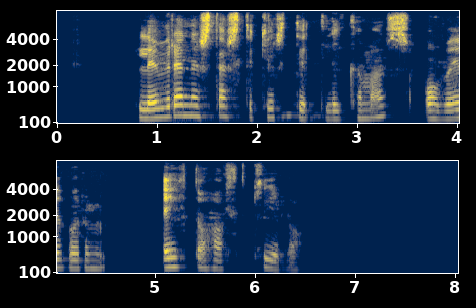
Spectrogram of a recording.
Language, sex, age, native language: Icelandic, female, 40-49, Icelandic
